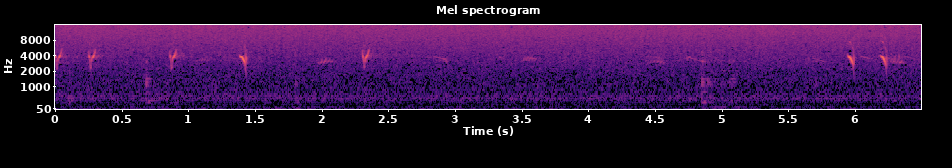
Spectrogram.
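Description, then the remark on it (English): Wild bird calls: a handful of short, sharp, high-pitched chirps spaced irregularly, with a quick pair near the end, over a steady low background hiss. No one speaks. “Two, six, three, seven, eight, wild bird calls.”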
